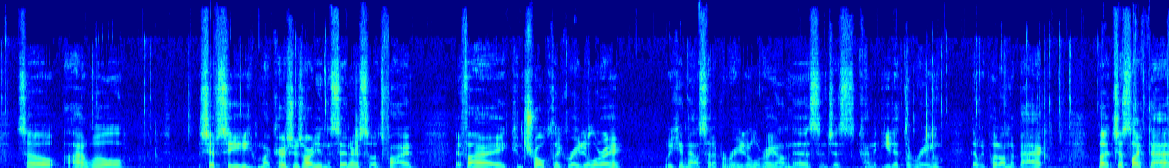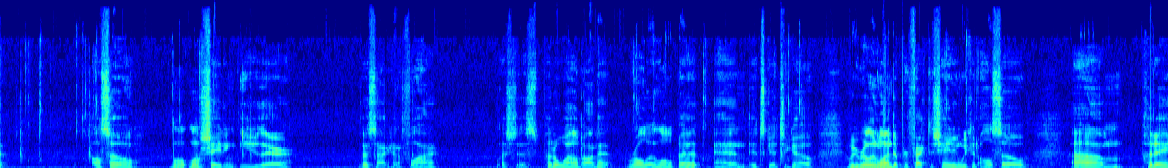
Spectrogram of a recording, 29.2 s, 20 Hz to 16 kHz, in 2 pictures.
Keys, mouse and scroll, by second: 0.2-1.2 scroll down 4, 1.2 middle click, 3.7 middle click, 4.1 scroll down 1, 4.5 q, 7.1 ctrl+click, 8.3-10.8 scroll up 11, 10.8-11.3 scroll up 1, 11.6 1, 11.8 middle click, 12.8 middle click, 13.5 middle click, 13.8 scroll down 2, 14.1 shift+middle click, 15.2 shift+scroll up 2, 15.7 shift+click, 15.9 shift+middle click, 16.0-16.8 scroll up 4, 17.1 shift+click, 17.2 shift+middle click, 17.4 scroll down 2, 17.6 q, 19.6 ctrl+click, 20.3-22.0 scroll up 2, 22.0 click, 22.6 middle click, 23.5 middle click, 24.3 scroll down 2, 24.5 shift+middle click, 24.8 scroll up 4, 26.1-26.5 scroll down 3, 26.5 middle click.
